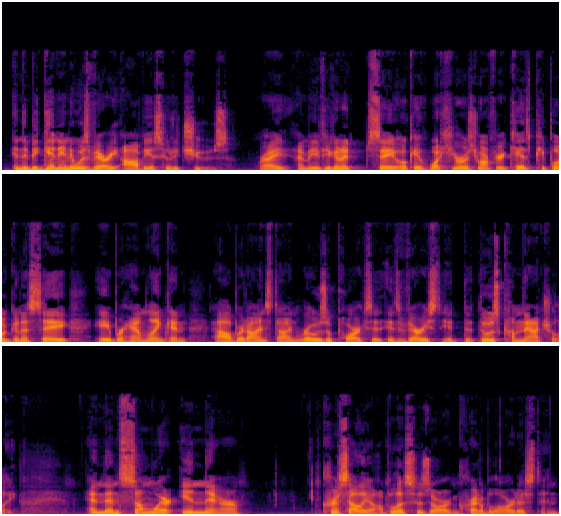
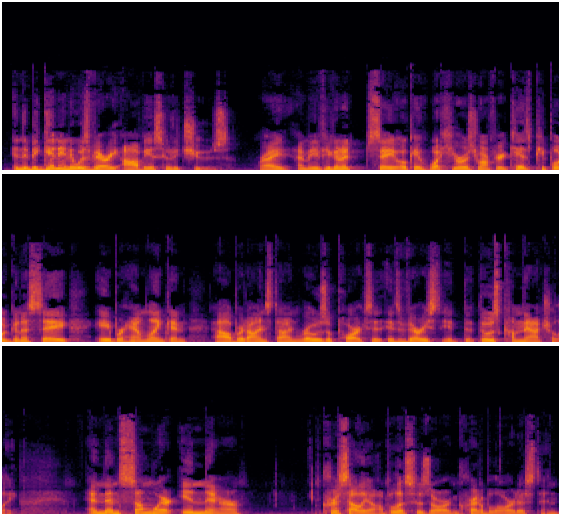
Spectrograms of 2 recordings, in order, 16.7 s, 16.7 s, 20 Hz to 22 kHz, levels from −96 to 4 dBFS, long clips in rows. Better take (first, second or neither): first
